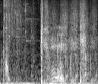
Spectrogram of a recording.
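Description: A game character munches on food.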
